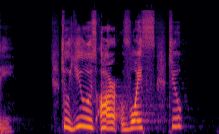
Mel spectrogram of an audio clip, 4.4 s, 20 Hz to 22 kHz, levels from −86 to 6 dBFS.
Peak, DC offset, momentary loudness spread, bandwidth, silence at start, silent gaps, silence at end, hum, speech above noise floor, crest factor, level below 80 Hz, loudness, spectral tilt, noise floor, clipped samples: -6 dBFS; under 0.1%; 15 LU; 16.5 kHz; 0 s; none; 0.75 s; none; 57 dB; 20 dB; -60 dBFS; -22 LUFS; -4.5 dB/octave; -79 dBFS; under 0.1%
